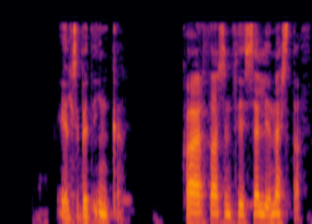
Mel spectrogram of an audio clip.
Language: Icelandic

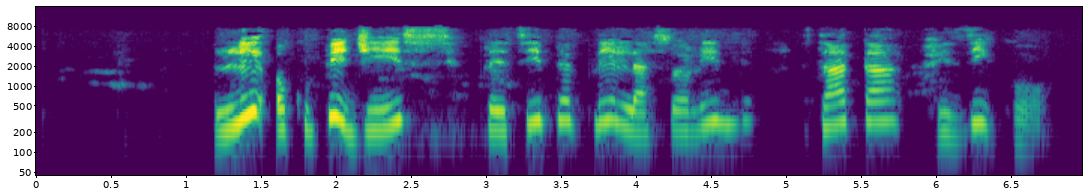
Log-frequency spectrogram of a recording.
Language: Esperanto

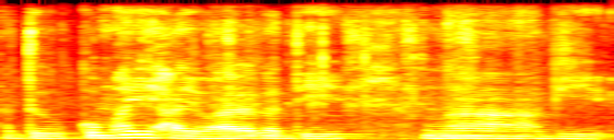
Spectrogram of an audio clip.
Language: Manipuri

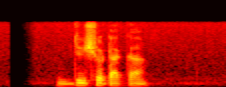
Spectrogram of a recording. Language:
Bangla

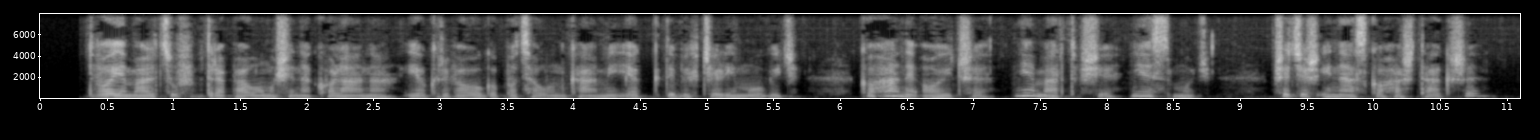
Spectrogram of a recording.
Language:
Polish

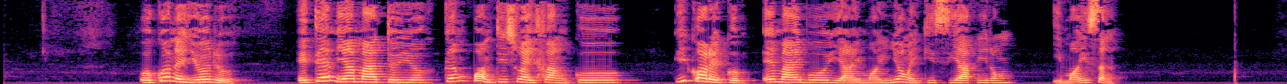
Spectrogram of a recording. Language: Ibibio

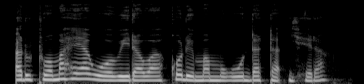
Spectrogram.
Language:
Kikuyu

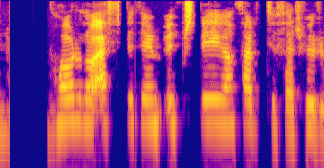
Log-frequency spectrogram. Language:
Icelandic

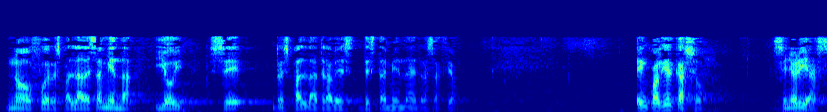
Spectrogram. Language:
Spanish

